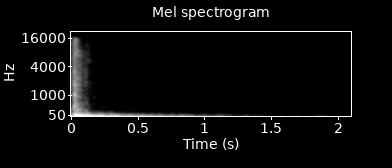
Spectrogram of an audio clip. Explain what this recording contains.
Airgun Mix 1 3
Big airgun, combined with added subbas and hall (sound needed bigger for the show). Recorded and mixed in Pro Tools. Different hit.
recotding, tools, field, airgun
